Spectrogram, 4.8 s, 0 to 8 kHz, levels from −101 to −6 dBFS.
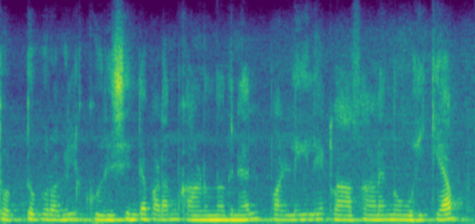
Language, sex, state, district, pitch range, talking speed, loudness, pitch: Malayalam, male, Kerala, Kollam, 165-180 Hz, 100 wpm, -17 LUFS, 170 Hz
